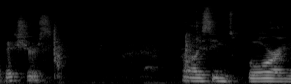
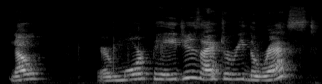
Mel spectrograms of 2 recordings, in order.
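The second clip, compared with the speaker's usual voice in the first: mock dismay; 5 semitones higher, 7 dB louder than usual. Reader protesting more pages.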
